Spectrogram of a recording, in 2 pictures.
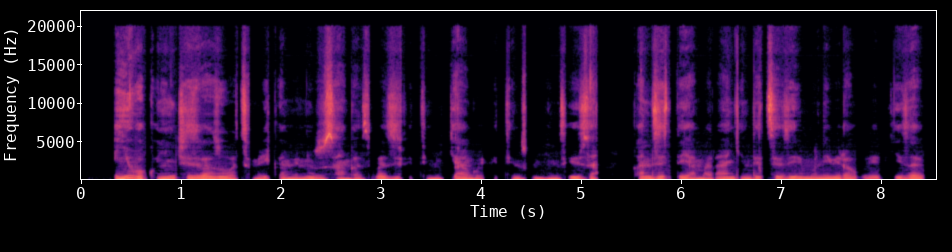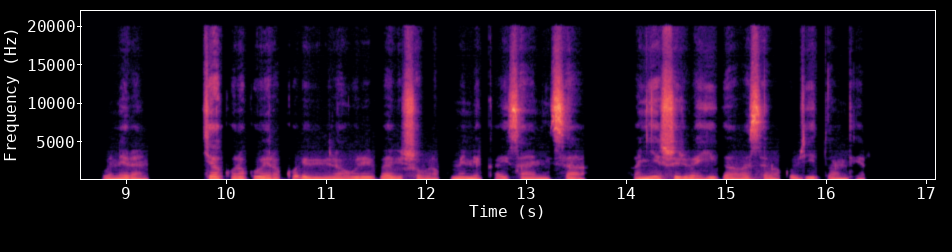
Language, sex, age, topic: Kinyarwanda, female, 18-24, education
